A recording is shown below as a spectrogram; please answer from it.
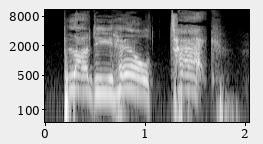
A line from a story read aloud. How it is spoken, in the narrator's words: that punctured Julian's reverie, and he shouted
